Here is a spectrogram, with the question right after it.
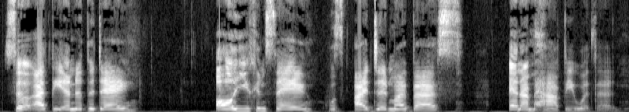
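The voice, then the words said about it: Voice not normal, breathing with difficulty. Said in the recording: “I hope that my voice is back to normal and I can breathe in the next episode.”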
